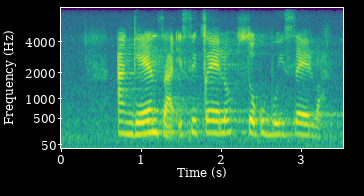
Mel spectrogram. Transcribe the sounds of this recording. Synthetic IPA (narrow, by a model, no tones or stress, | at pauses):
aŋɡʱɛnd͡zʱaʔisiǀɛlɔsok̬ʼuɓujisɛːlwa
